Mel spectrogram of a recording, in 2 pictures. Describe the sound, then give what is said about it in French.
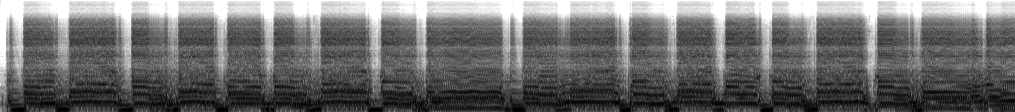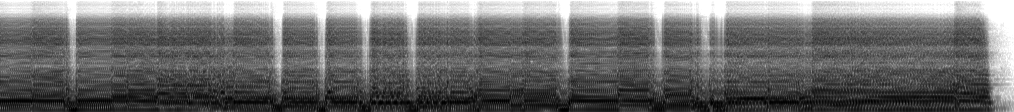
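An electric guitar played through a distortion pedal with the distortion knob turned all the way up, heavy gritty distortion on loud bluesy riffs and sustained chords, broken by brief rhythmic pauses, with no voices. “Alors, on entend quelque chose de très rocailleux, relativement idéal pour un gros blues en micro-manche, par exemple.”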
